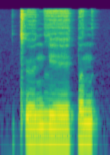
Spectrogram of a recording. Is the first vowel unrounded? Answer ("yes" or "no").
no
